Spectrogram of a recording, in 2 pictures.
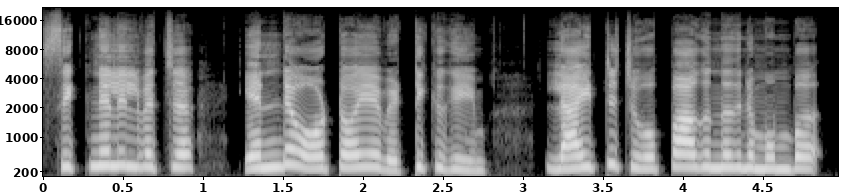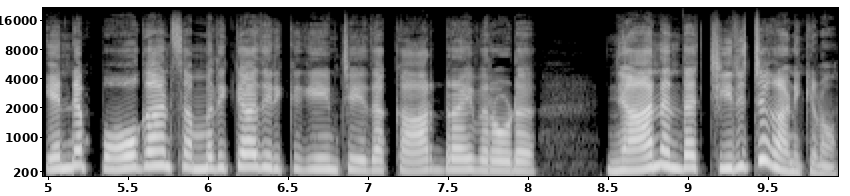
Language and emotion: Malayalam, angry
